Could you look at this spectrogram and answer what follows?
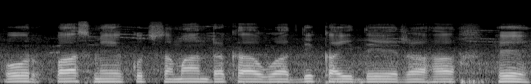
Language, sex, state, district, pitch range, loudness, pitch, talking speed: Hindi, male, Rajasthan, Bikaner, 120-130 Hz, -18 LUFS, 125 Hz, 125 wpm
